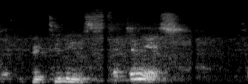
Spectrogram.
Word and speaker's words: pectineus: How do you pronounce it? Pectineus.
